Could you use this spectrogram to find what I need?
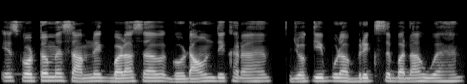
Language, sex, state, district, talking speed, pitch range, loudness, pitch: Hindi, male, Jharkhand, Palamu, 220 wpm, 145-160 Hz, -17 LUFS, 155 Hz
